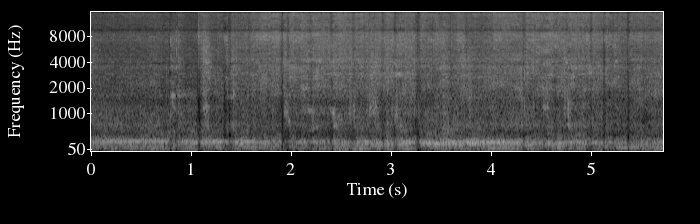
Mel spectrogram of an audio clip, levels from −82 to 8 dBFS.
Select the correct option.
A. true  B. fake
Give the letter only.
B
